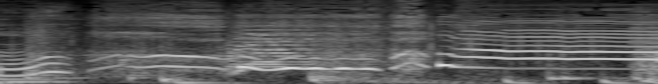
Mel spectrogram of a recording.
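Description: A young woman's voice whining and wailing in gliding pitches, breaking into a long high-pitched scream near the end, over background music.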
